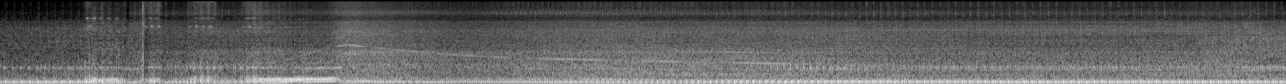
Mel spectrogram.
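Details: Car with Weber IDF 40 carburetors clogged by ethanol fuel, a new fuel pump not supplying enough, fuel poured in by hand: blips with sharp pops and flame, then an uneven idle; backfiring through the carbs. Owner suspects too lean, and idle adjustments are being made.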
